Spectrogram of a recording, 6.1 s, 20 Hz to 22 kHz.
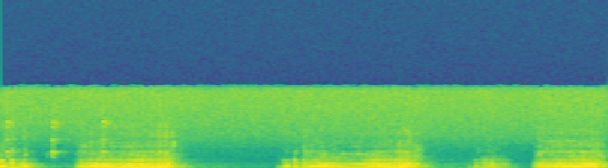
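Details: At a dam in Djuma Game Reserve, Sabi Sand, South Africa, the Birmingham Boys lion coalition roars, August 11–12 2016; deep moaning roars roughly two seconds long alternate with pauses, ending in a shorter grunt and another roar.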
